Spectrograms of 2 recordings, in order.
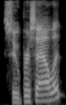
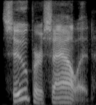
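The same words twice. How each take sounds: First: "Super salad" rising at the end; letter B tune. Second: "Super salad" falling, stress on "Super"; letter A tune. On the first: Teacher modelling choice B for the students. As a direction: let "Super salad" rise on "salad". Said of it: "listen to letter B again". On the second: Teacher modelling choice A for the students. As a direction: fall after "Super salad". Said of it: "That would be letter A". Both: Shown as a demonstration.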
